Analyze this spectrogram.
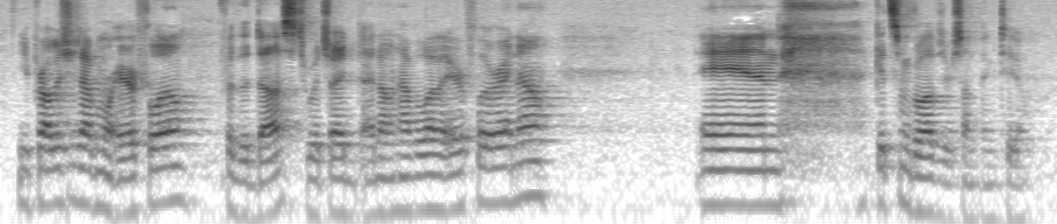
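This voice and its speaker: A man talks at a fairly quick pace with medium pitch and fairly even intonation, broken by long, frequent pauses. Audible room echo and noticeable background noise fill the recording. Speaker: car enthusiast YouTuber. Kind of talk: DIY vlog narration. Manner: monotone; casual, filler words.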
